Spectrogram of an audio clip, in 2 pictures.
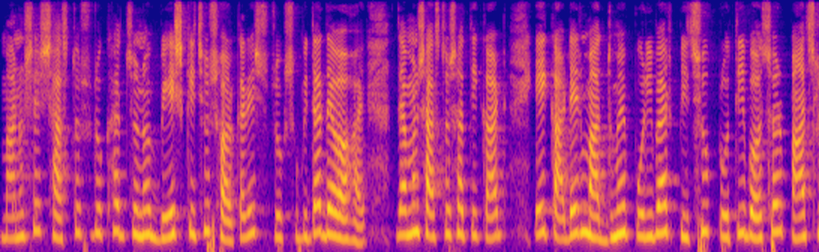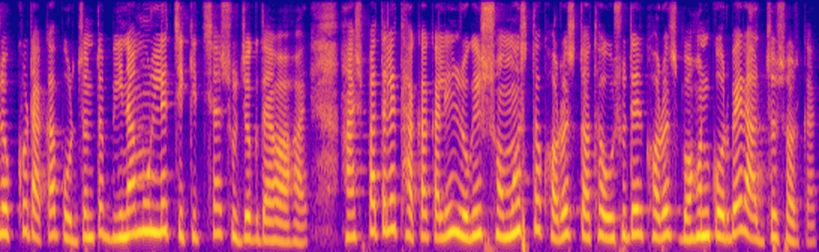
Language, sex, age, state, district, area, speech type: Bengali, female, 30-45, West Bengal, Purulia, urban, spontaneous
